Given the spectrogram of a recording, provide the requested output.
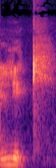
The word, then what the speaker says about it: Luc: Och egentligen säger man ju Luc.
